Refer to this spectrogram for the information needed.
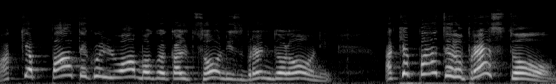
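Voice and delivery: loud, high-pitched holler; shouted hail. Acted. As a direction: shout it like raising a hue and cry. Hailing shout across to men.

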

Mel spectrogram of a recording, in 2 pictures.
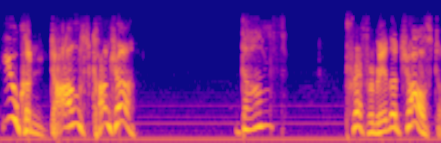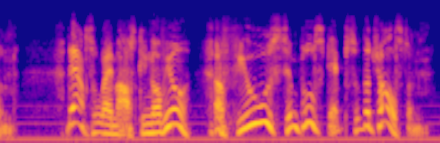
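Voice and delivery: put-on a pompous old adventurer struck by an idea; lightly voiced hearty captain; excitable old captain. A narrator's reading. Captain Bigger urging Bill.

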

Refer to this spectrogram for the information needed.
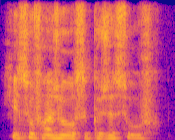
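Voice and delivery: dying man's loud imprecation; agonised curse. A narrator's reading. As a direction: curse him through your pain, voice high. Dying man curses in agony.

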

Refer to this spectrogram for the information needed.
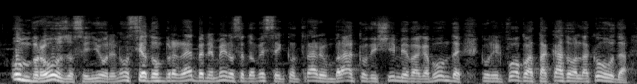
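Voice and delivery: loud, high, emphatic protest; scoffing stableman. A narrator's reading. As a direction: dismiss the doubt at full voice. (stalliere che protesta a gran voce)

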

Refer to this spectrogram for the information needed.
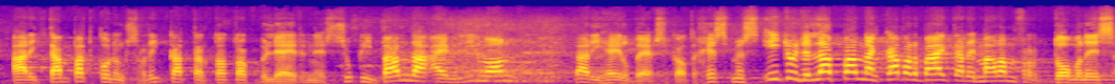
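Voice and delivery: high, loud preacher reading Malay words with Dutch bits; mock Malay sermon. Dominee preaching to his Indonesian parish, in mock Malay. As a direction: ham up a sermon in garbled Malay. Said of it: "het wekelijkse Maleise woordje".

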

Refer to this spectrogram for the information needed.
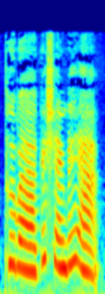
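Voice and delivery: high, polite maid's voice; respectful young maid. A narrator's reading. Maid politely answers her mistress, high voice. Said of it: "Lan thưa".

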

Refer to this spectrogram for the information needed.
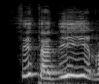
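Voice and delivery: sursaut aigu; sursauter, la voix monte; tressaillir. A narrator's reading. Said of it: "en tressaillant". (Susan tressaille, voix aiguë)

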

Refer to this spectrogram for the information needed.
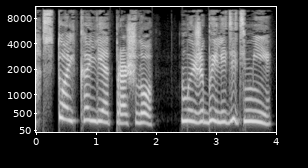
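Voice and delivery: high, drawn-out appeal; pleading. A narrator's reading. Queen reminds rival of childhood, pleading. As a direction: plead urgently, pitch lifted. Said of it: "взмолилась Шапочка".

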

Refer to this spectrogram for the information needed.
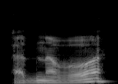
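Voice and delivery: low, hollow voice from beyond the grave; sepulchral voice. Acted. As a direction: let it drop low and hollow like a ghost. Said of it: "загробным голосом произнёс шаман".

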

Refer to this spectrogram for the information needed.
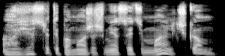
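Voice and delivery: soft seductive whisper. Acted. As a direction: whisper it into his ear. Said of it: "продолжала Вера шёпотом".

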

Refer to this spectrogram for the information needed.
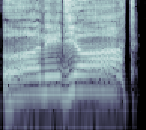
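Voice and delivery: very high, slow drawn shriek. A narrator's reading. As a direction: shriek a warning from outside. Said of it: "завизжала с улицы Свана".

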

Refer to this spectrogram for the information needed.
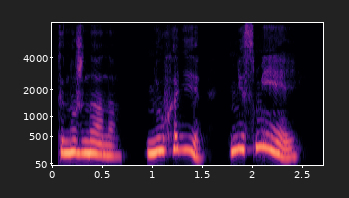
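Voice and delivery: high, acted begging; desperate pleading. A narrator's reading. Sorcerer begs dying Лиза to stay, pleading. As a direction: plead with pitch climbing high. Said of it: "умоляюще прошептал он".

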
